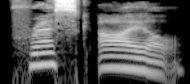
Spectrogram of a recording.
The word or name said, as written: presque isle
